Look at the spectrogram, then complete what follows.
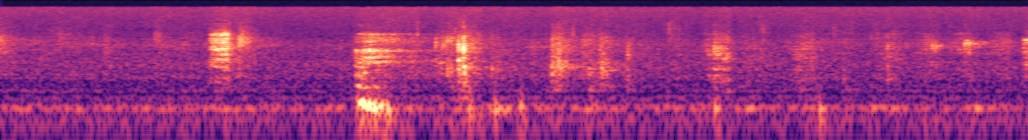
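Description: Faint clicks and light scraping of a fork pulling apart cooked chicken on a tabletop, over a steady low hum, with one slightly louder short sound about two seconds in.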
